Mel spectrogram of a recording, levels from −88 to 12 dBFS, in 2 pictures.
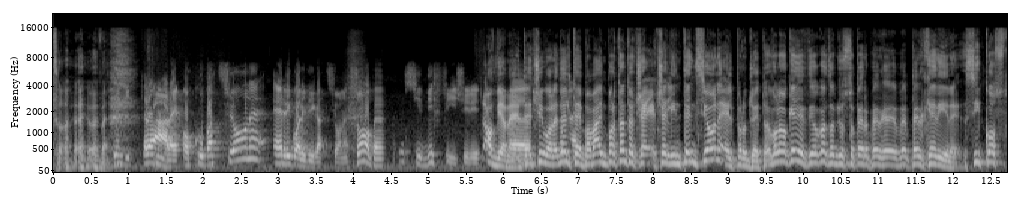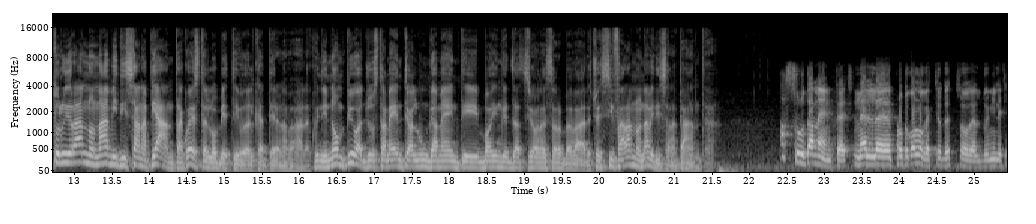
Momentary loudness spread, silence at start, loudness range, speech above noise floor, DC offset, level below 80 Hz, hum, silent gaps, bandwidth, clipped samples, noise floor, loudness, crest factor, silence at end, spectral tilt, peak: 10 LU; 0 s; 5 LU; 31 dB; under 0.1%; -48 dBFS; none; none; 16 kHz; under 0.1%; -50 dBFS; -19 LUFS; 18 dB; 0 s; -4.5 dB/octave; 0 dBFS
